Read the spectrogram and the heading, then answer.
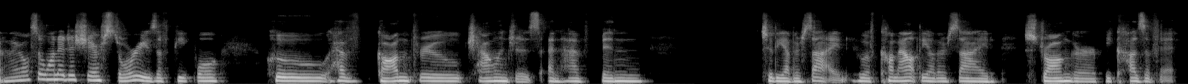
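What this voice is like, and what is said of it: Soothing, beautiful voice. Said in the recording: “my voice is very soothing ... You do have a very soothing, beautiful voice.”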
